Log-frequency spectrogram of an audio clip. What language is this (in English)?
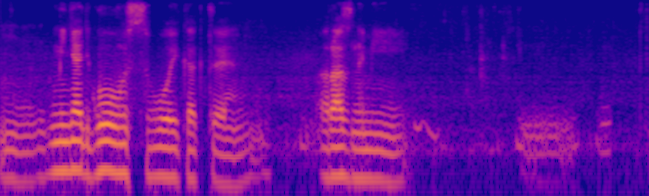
Russian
